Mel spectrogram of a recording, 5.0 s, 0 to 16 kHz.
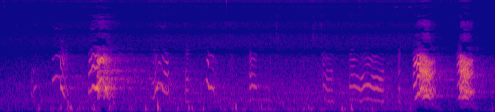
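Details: A 4-month-old female Treeing Cur trees a grey squirrel den on her first squirrel tree, giving scattered short barks and yips with some wavering whine-like notes, growing louder at the end.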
